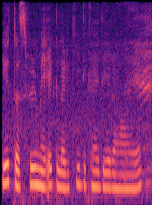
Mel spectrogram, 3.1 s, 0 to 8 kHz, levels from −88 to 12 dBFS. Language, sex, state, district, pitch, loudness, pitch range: Hindi, female, Arunachal Pradesh, Papum Pare, 185 Hz, -15 LUFS, 170-205 Hz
